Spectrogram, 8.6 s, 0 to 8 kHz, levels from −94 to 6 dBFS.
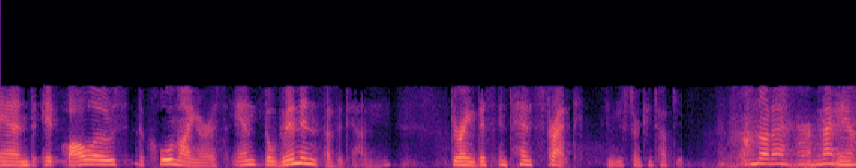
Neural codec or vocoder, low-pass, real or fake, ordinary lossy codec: codec, 16 kHz, 0.5 kbps, FunCodec, trained on Chinese and English, 25 frames a second; 7.2 kHz; fake; AAC, 16 kbps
